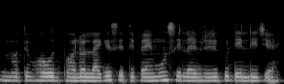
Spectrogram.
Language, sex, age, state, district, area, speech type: Odia, female, 18-30, Odisha, Kalahandi, rural, spontaneous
